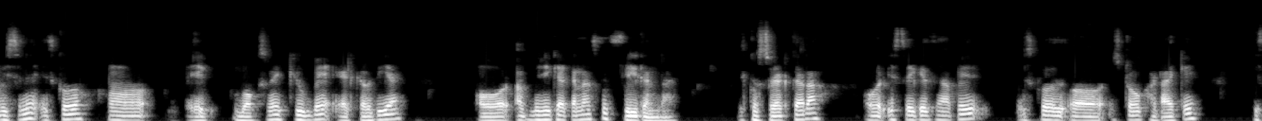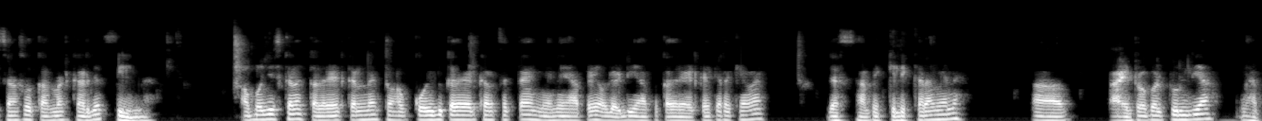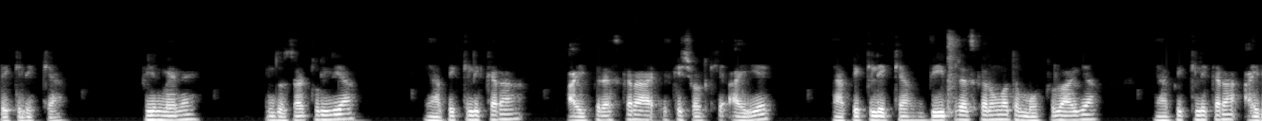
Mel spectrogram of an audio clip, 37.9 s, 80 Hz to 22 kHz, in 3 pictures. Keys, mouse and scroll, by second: 4.5-10.3 drag, 12.8 click, 14.8 space, 15.0 click, 15.3 space, 16.0 alt+scroll down 1, 16.8 alt+space, 17.0 click, 17.6 space, 19.7 click, 23.4 i, 25.5 click, 27.8 click, 31.3 i, 35.1 v, 36.9 click.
